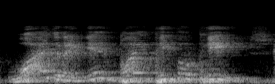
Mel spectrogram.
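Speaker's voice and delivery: high, slow, put-upon whine about peas; mock her fussy complaint, drawn out; imitating a snooty complaint. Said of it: "she said this to Henry as a servant".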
